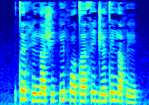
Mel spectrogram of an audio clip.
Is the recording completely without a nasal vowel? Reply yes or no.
no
